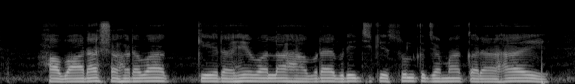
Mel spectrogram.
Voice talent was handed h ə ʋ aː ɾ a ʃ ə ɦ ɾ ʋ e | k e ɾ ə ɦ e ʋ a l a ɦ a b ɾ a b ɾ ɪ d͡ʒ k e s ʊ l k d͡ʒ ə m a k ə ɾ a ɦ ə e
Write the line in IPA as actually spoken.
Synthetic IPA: h ə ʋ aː ɾ a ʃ ə ɦ ɾ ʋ a | k e ɾ ə ɦ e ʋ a l a ɦ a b ɾ a b ɾ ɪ d͡ʒ k e s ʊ l k d͡ʒ ə m a k ə ɾ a ɦ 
